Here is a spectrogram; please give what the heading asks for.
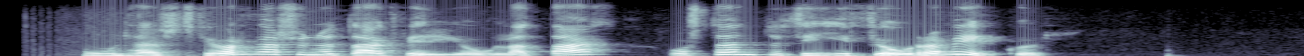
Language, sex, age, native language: Icelandic, female, 60-69, Icelandic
